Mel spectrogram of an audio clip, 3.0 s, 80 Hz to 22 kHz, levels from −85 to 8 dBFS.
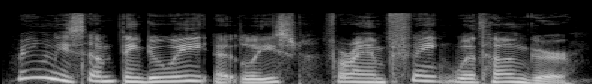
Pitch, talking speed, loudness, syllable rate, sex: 195 Hz, 265 wpm, -16 LUFS, 5.9 syllables/s, male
